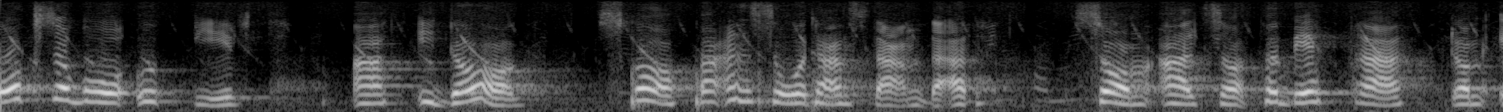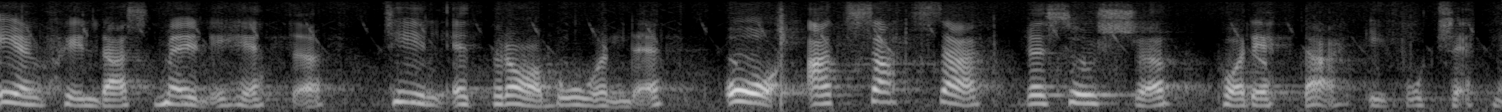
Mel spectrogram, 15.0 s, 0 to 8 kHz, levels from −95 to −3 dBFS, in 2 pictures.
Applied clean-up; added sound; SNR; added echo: neural separator model SepFormer DNS4.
